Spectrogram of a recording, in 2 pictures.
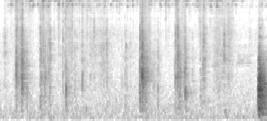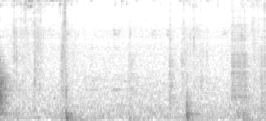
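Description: A deck of oracle cards being shuffled by hand: a run of short, irregular card-on-card rustles and slaps, with a louder knock about four seconds in as the deck is squared against the table.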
